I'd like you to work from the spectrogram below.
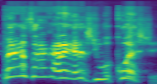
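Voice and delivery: pleading for the pastor's ear; high mock plea; imitating the man. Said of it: "He said".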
